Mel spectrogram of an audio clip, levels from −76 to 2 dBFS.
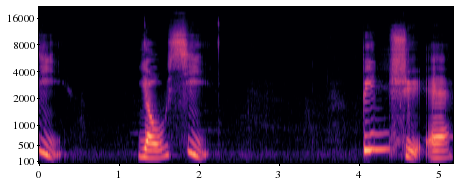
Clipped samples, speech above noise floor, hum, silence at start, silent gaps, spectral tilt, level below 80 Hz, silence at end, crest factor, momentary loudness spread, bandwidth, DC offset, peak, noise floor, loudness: under 0.1%; 42 dB; none; 0 s; none; -3 dB/octave; -82 dBFS; 0 s; 20 dB; 12 LU; 16 kHz; under 0.1%; -2 dBFS; -62 dBFS; -20 LUFS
